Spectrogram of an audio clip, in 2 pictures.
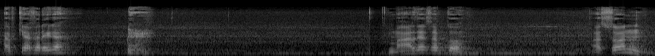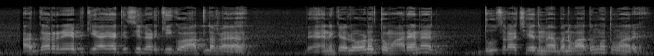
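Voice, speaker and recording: A man's voice: a little high, measured pace, pauses often, slight background noise. A man from India delivering a profane ranting monologue, aggressive and taunting, swearing constantly and laughing between threats.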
